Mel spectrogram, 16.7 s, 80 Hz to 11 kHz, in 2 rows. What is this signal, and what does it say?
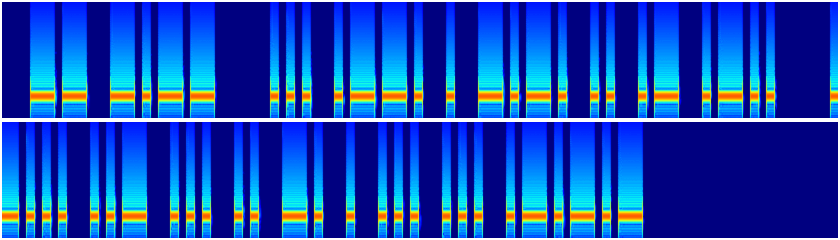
Morse code, heard as a keyed tone, about 16 wpm, 700 Hz. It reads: MY SPECIAL BUSINESS.
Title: Sentences from Top 1000 Words - Review Part 3 - 15wpm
